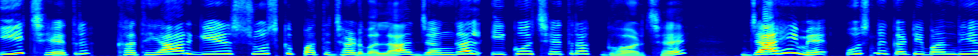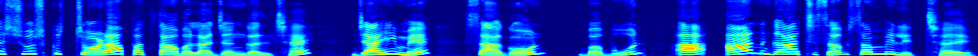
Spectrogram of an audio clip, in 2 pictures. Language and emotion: Maithili, neutral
